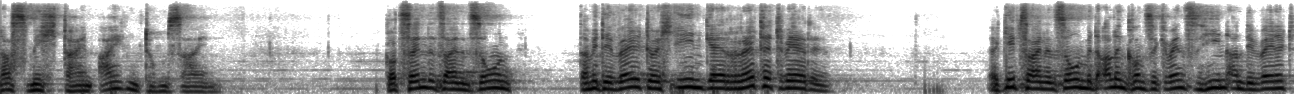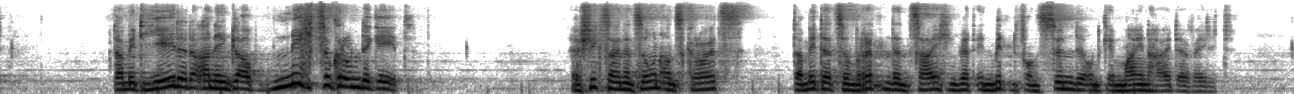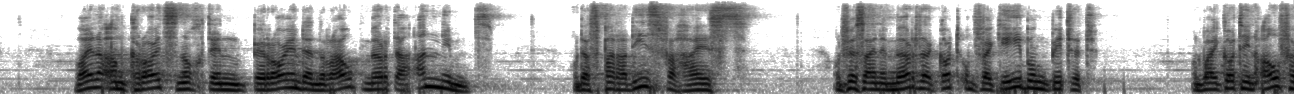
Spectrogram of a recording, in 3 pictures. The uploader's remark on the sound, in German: Predigt am Dreifaltigkeitssonntag in Großenbuch und Dormitz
